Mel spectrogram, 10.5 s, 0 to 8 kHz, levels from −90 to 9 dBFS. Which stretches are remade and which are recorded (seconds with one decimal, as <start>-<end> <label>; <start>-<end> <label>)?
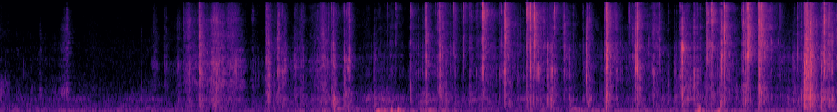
0.0-10.5 recorded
